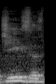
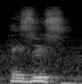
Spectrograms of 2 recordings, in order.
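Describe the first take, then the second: First: The first letter J is sounded. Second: The first letter J is silent.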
